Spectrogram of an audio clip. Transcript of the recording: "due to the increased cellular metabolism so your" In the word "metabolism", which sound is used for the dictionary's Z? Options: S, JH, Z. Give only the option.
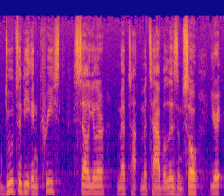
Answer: Z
